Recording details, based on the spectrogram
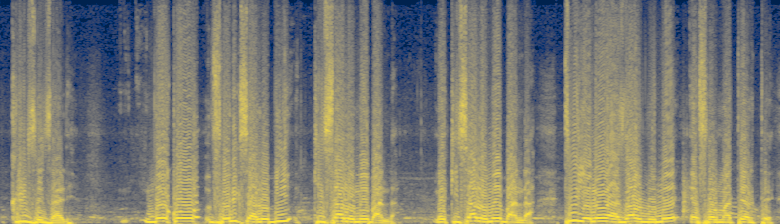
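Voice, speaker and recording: High-pitched Congolese man arguing politics. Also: low-quality recording. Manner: argumentative, rhetorical questions. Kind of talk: impassioned street political commentary.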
